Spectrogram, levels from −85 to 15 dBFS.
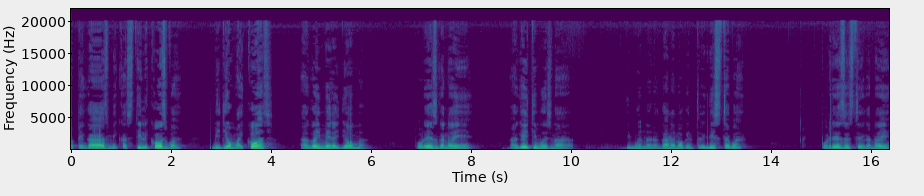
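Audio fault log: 0.46–0.60 s, 2.79–2.83 s, 5.57–5.62 s, 7.80–7.90 s, 12.73–12.77 s, 15.19–15.23 s: repeated buffer. New speech audio arrived late, so the device replayed its last chunk of about 46 ms. That length fits a 2048-sample buffer. The chunk plays three extra times at 0.46 s, twice at 7.80 s, and once at each other point. Each hard join makes a short stutter. One comes just before "mi idioma", another just after "aguy mero". Little or no audio is lost.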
